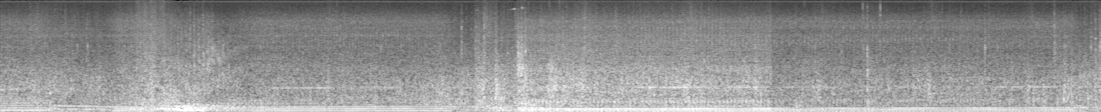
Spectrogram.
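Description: Airplane engine in the Battlefield V video game, a steady droning hum with shifting low tones that swells and dips as the plane struggles to pick up speed, continuous and fairly loud with no talking.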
